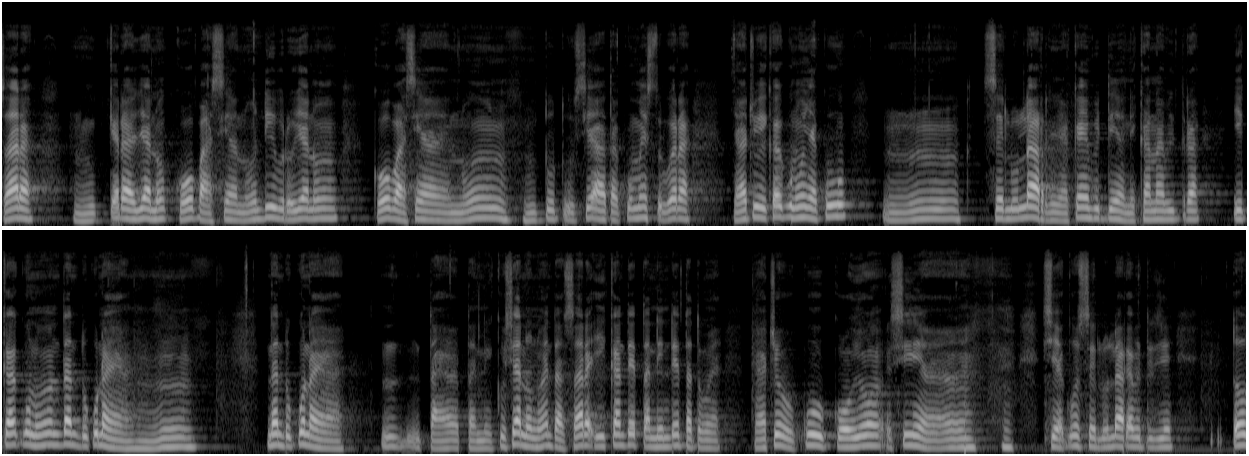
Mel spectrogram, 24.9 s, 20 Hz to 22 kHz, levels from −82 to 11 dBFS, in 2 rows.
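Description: Compressed frames skipped at 7.89, 13.31, 22.07 and 23.65 s: the speech jumps ahead by roughly 50, 50, 20 and 70 ms as whole 24 ms frames go missing or are rejected by the decoder.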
